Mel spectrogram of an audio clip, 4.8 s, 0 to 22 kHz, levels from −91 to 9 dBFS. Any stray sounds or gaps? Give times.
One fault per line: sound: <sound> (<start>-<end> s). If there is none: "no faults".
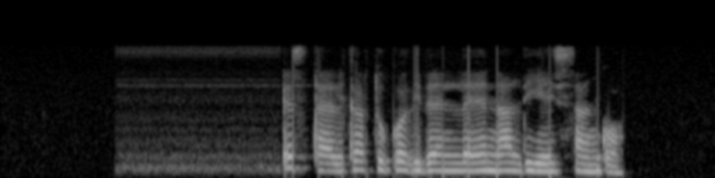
no faults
